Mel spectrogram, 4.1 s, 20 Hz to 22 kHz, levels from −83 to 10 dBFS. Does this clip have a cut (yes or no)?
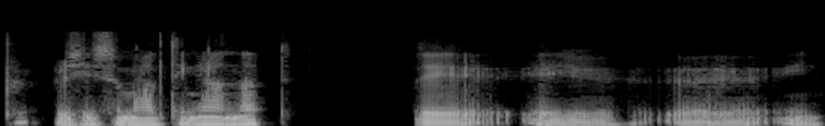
yes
